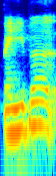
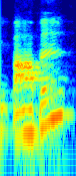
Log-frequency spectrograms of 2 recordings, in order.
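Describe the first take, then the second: First: The name is pronounced the English way. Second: The name is pronounced the German way. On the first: "when I try to pronounce English names of titles, I'm like I try to pronounce it English" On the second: "if I would say German, I would say Babel"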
